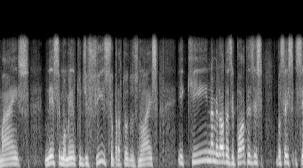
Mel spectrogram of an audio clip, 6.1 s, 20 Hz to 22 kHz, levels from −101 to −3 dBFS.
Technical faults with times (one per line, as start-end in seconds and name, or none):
0.00-6.07 Opus voice compression
1.94-3.28 GSM signalling bursts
